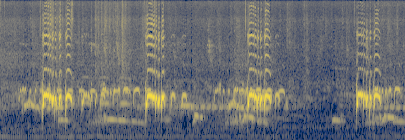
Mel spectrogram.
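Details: A lure recording of a local champion zebra dove calling. Four loud, rough cooing bursts sound about two seconds apart, with chains of softer coos and low gliding notes between, and a faint low hum.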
